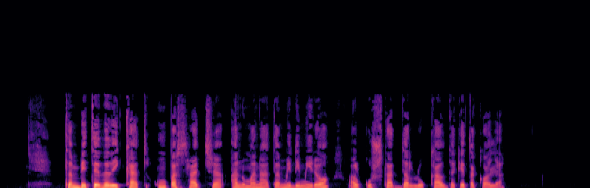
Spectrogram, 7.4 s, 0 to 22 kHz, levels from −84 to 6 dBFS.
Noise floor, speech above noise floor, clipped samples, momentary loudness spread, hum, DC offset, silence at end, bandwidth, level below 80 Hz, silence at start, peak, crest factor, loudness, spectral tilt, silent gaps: -84 dBFS; 63 dB; under 0.1%; 11 LU; none; under 0.1%; 1.1 s; 11.5 kHz; -66 dBFS; 0.5 s; 0 dBFS; 22 dB; -21 LUFS; -6 dB/octave; none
